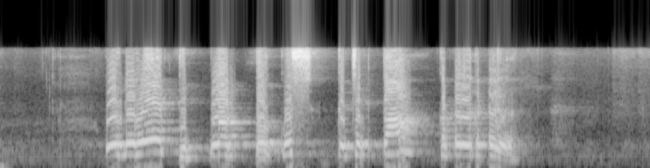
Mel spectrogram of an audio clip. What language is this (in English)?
Javanese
